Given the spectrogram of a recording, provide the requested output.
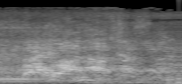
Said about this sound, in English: There's gathering in numbers here in West London, as you can see. Chelsea fans are blocking traffic outside their home stadium, protesting against the formation of a new European Super League.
